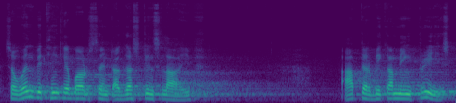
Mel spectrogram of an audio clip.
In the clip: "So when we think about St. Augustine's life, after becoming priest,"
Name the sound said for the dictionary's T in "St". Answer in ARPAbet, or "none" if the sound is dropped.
T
